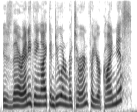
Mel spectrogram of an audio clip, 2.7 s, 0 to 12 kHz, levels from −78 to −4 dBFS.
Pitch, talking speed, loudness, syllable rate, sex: 215 Hz, 240 wpm, -18 LUFS, 6.2 syllables/s, female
